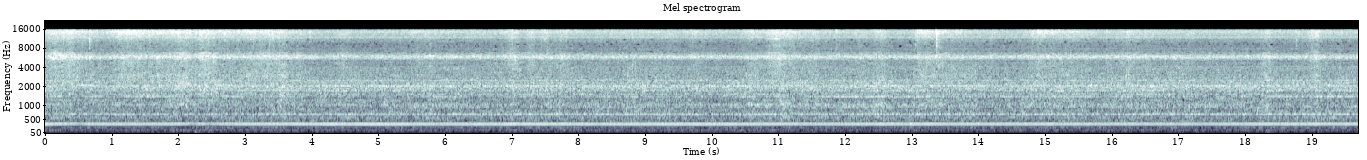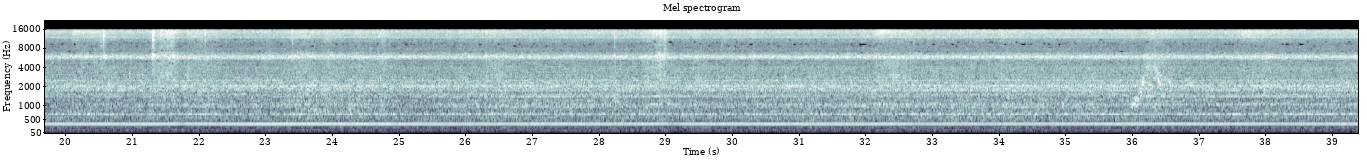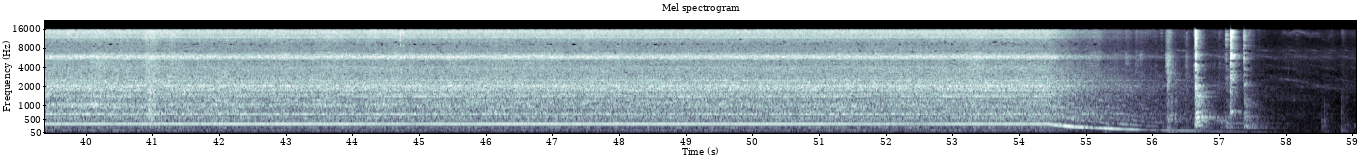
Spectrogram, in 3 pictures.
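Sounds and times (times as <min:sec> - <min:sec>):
vacuum motor spinning down: 0:00.0 - 0:56.6, 0:57.6 - 0:59.0
shop vacuum running: 0:00.0 - 0:59.0.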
